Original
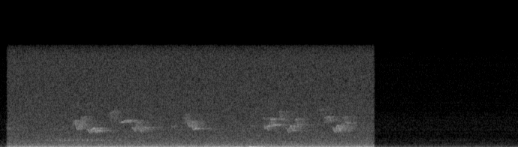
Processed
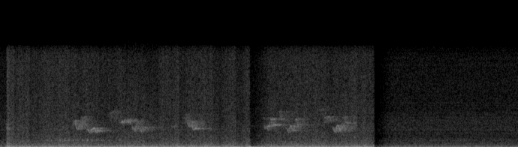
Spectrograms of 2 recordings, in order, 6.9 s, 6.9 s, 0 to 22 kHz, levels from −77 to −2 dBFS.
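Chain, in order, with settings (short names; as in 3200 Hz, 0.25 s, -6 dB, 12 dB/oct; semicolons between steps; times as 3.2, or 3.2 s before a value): compressor 6:1, threshold -40 dBFS, peak gain reduction 24 dB; 1.63–2.11 Doppler distortion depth 0.15 ms; gain +6.5 dB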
